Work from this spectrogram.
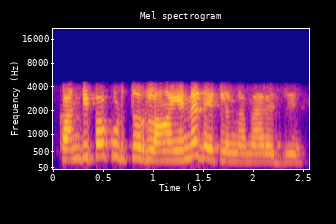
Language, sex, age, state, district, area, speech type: Tamil, female, 18-30, Tamil Nadu, Ranipet, rural, conversation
